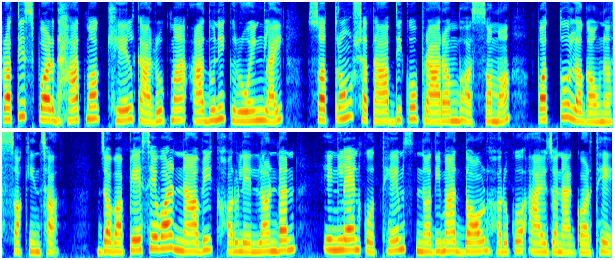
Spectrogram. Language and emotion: Nepali, neutral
